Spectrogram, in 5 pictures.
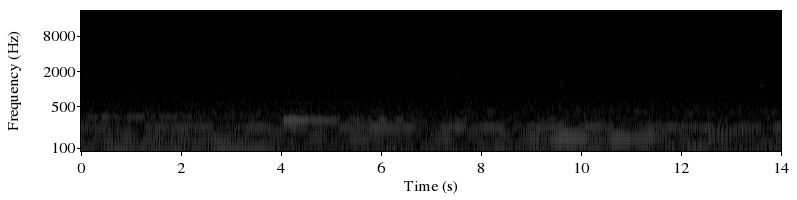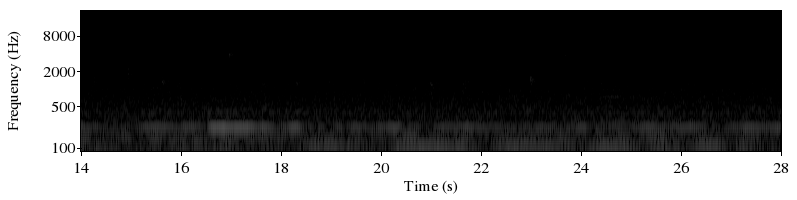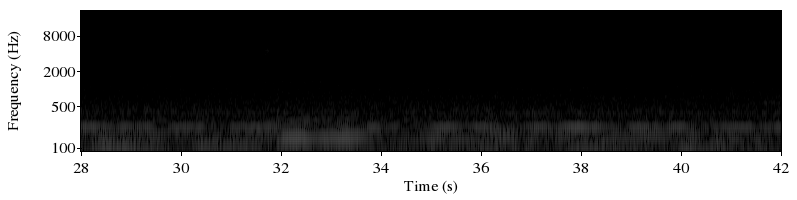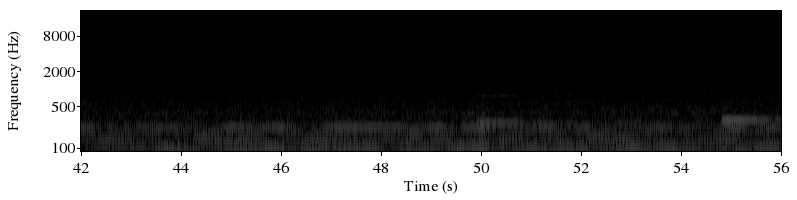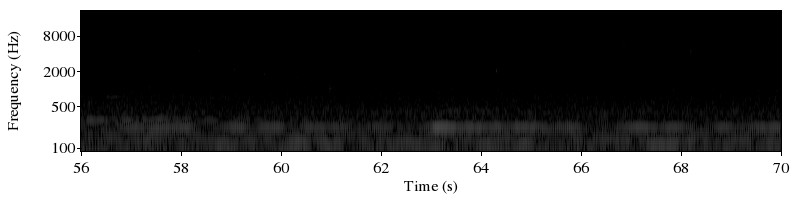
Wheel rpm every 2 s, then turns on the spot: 0, 0, 0, 0, 0, 0, 0, 0, 0, 0, 0, 0, 0, 0, 0, 0, 0, 0, 0, 0, 0, 0, 0, 0, 0, 0, 0, 0, 0, 0, 0, 0, 0, 0, 0.
none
